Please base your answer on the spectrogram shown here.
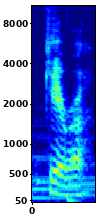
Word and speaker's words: Kyra: Kira. It's spelt Kyra. And talking of Kyra, hi Kyra, welcome in. So Kyra Dashia is pronounced Kyra, but mine is Kira.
